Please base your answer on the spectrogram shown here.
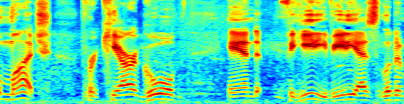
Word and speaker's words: Vaihitimahana: And it was victory, speaking of Hawaii, for Vaihitimahana, rhymes with Tahiti.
